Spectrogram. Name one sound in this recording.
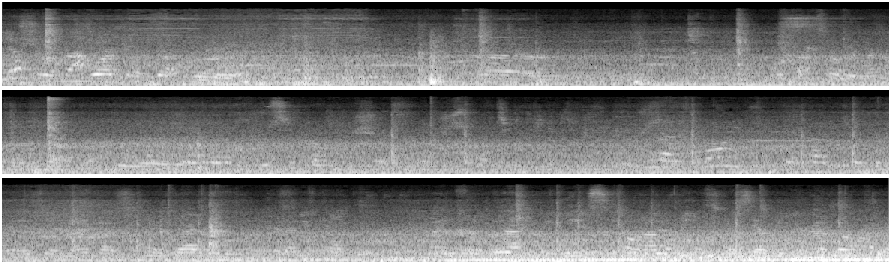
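A bus engine hums steadily from inside the bus and grows louder as it speeds up.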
